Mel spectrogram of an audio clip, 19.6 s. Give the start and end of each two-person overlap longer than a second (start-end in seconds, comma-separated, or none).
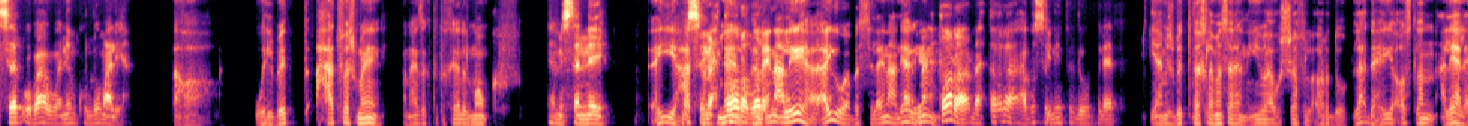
9.1-11.2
